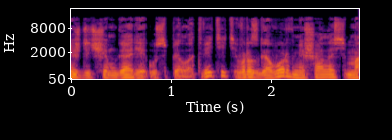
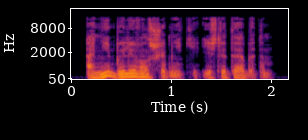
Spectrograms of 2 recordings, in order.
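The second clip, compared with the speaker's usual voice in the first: usual speaking voice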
